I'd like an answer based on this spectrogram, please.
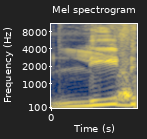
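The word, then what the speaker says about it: lead: অর্থ অতি ক্ষুদ্র বা খুব ছোট নেক্সট ওয়ার্ড লিড বা লেড এল ই এডি এটার উচ্চারণ যখন লিড তখন এটার অর্থ নেতৃত্ব দেওয়া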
